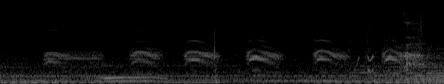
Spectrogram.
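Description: A crow cawing about six times in a quick regular series, each caw a short arched call, over a low steady drone.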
